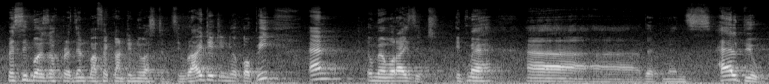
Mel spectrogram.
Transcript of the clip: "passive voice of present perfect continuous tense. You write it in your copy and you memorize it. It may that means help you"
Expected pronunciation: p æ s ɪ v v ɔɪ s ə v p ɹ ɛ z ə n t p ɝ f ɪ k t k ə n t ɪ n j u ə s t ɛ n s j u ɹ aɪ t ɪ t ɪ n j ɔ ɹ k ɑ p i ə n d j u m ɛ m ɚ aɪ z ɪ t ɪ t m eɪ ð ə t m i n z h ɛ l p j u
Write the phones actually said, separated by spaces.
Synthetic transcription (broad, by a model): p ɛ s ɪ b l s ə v p ɹ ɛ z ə n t b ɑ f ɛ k k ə n t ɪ n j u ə s t ɛ n s j u ɹ aɪ t ɪ t ɪ n j ɔ ɹ k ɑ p i ə n d j u m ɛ m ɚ aɪ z ɪ t ɪ t m eɪ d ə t m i n s h ɛ l p j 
